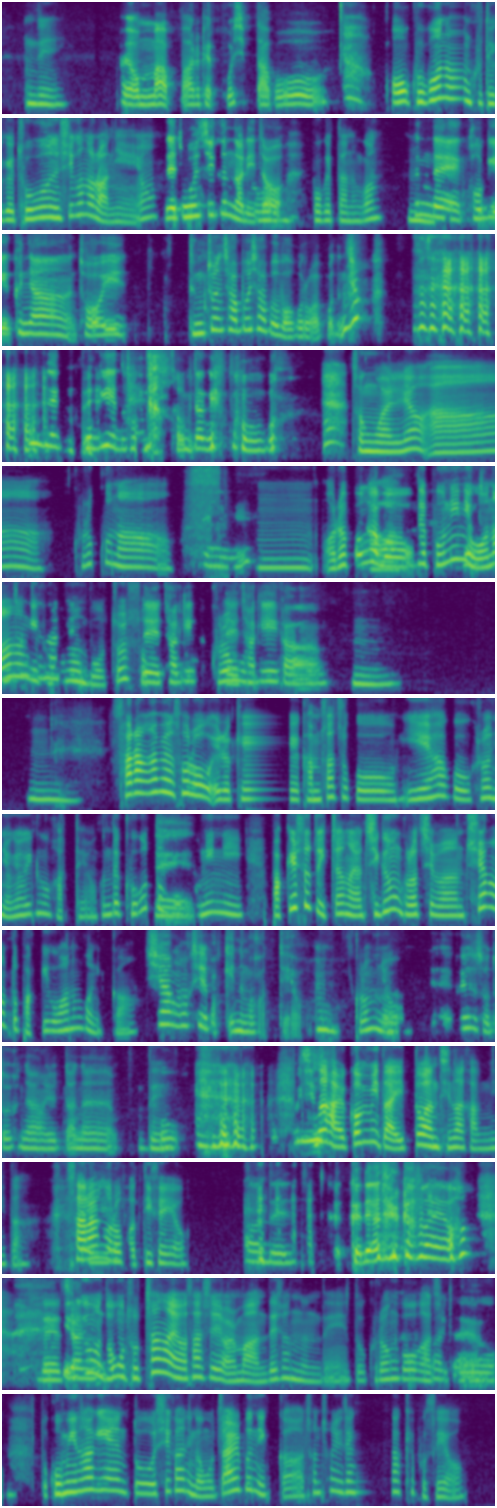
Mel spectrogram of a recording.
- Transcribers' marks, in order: other background noise; gasp; distorted speech; tapping; laughing while speaking: "갔거든요"; laugh; laughing while speaking: "응 네"; laughing while speaking: "정장, 정장 입고 오고"; gasp; laugh; laughing while speaking: "보고 있는"; laugh; laughing while speaking: "그 그래야 될까 봐요"
- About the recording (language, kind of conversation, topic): Korean, unstructured, 연애에서 가장 중요한 가치는 무엇이라고 생각하시나요?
